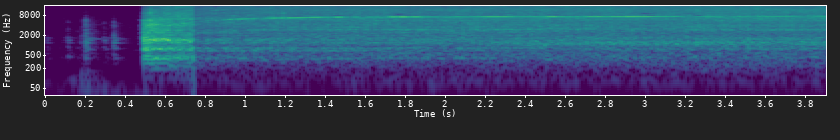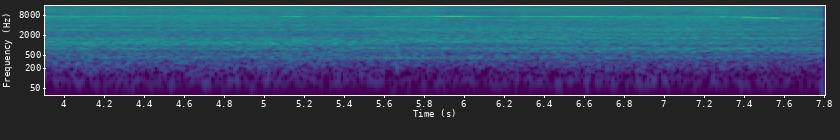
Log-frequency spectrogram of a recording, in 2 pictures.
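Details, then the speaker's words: Old Black and Decker HD 1000 circular saw, made in England, after repair with new lead, cleaned sticky switch and new blade: instant spin-up to a steady high whine that holds evenly, then winds down; runs smoothly. "not a baller this might be old but it still works fine"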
